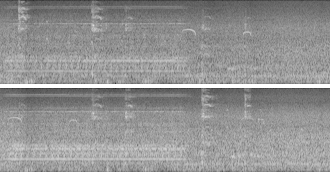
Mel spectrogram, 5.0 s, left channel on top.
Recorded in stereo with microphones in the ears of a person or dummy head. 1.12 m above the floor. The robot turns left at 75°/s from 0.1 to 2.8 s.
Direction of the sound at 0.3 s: 80° left.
